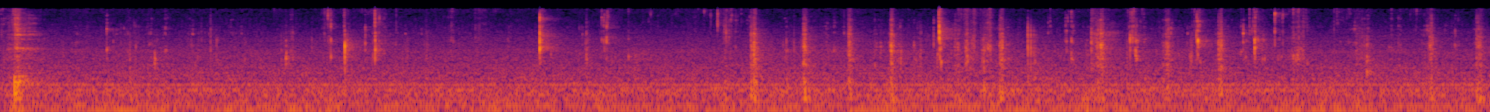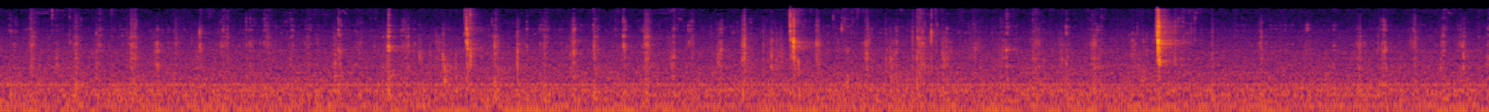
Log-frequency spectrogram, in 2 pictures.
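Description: A person chewing noodles close to the microphone, with wet mouth smacks and scattered sharp clicks; the loudest click comes near the end. A faint steady hum runs underneath.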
